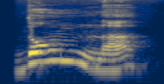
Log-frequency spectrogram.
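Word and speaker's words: どんな: Dona qual dona qual tá? Quando o n tá dobrado, é como se falasse do na, tá?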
